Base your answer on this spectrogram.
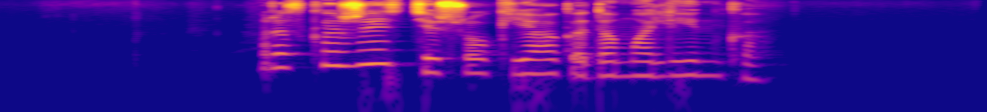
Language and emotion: Russian, sad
